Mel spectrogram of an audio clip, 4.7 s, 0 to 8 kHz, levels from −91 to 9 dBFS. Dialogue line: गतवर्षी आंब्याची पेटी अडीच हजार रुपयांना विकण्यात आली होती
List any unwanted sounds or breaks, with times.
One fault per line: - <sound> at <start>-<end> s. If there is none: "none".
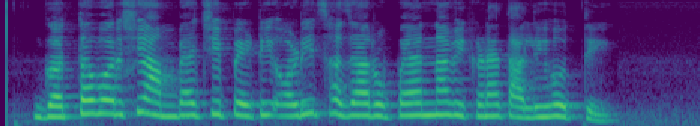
none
